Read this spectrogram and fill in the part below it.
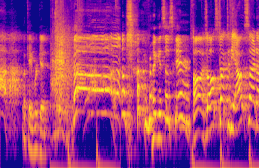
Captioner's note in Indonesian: Berteriak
